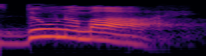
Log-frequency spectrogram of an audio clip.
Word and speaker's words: dunamai: The word is dunamai, right? Phonetically spelled D-U-N-A-M-A-I.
